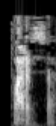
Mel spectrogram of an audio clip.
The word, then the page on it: farsa: espagnol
